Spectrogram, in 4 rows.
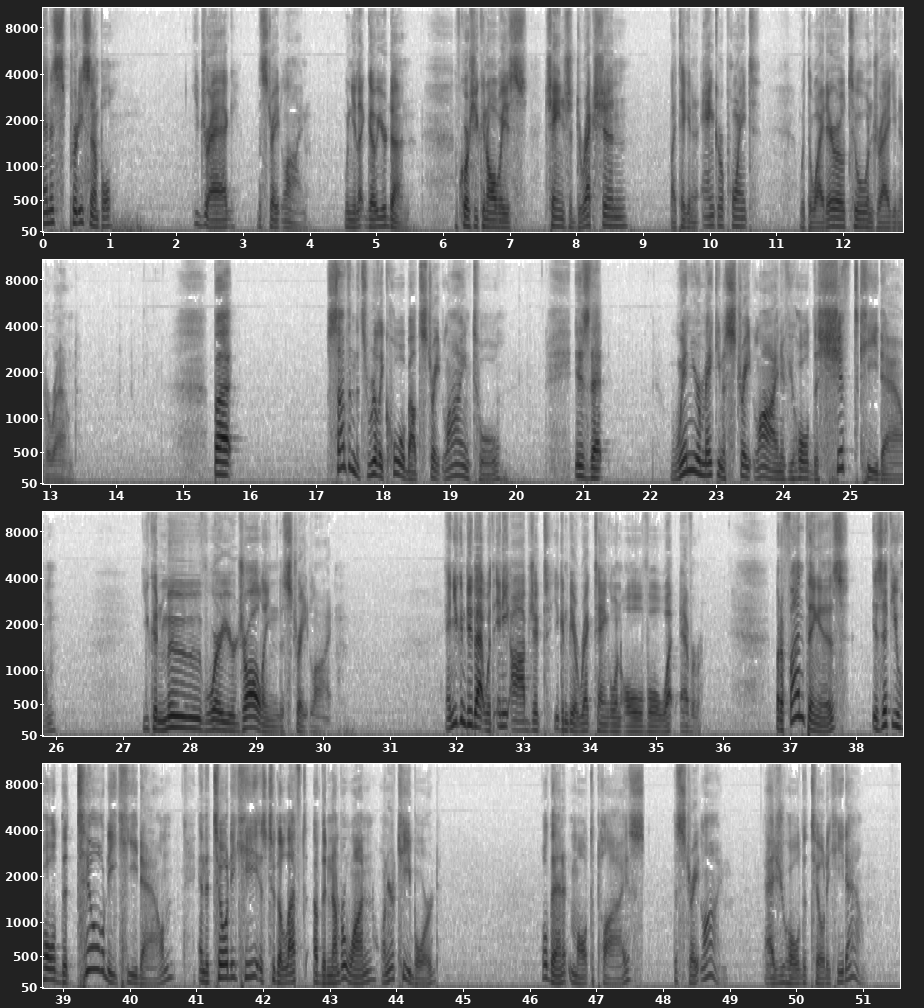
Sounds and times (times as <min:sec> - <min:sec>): Speech: 0:00.0 - 0:01.1, 0:02.2 - 0:05.6, 0:06.2 - 0:08.8, 0:09.4 - 0:10.8, 0:11.4 - 0:13.5, 0:15.4 - 0:15.9, 0:17.2 - 0:19.9, 0:20.8 - 0:21.4, 0:22.3 - 0:26.0, 0:27.3 - 0:30.3, 0:31.8 - 0:35.8, 0:36.8 - 0:44.7, 0:46.2 - 0:51.1.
